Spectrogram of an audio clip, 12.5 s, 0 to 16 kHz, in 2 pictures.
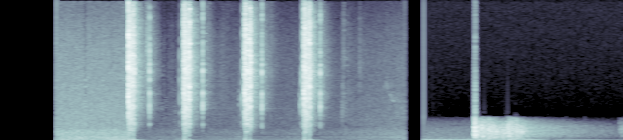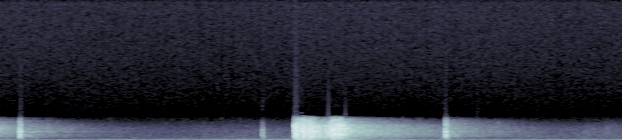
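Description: Stark Arms G17 Gen4 gas-blowback airsoft pistol firing. Four sharp shots come about half a second apart, then after a short break a few slower single shots with lighter clicks between. The pistol is cycling smoothly after its hammer and springs were replaced.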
